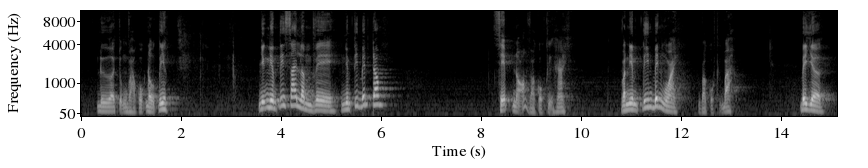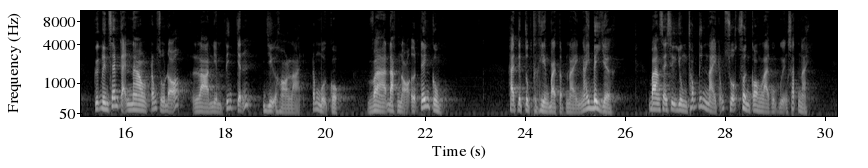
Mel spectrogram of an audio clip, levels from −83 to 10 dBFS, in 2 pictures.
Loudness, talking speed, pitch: -25 LUFS, 165 wpm, 150 Hz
